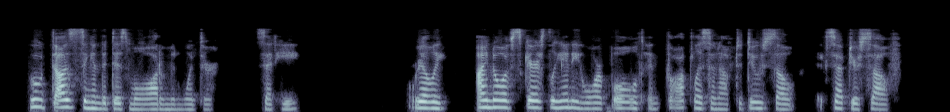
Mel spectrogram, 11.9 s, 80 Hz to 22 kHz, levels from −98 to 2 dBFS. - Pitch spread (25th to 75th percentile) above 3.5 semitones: Yes, average, 4.3 semitones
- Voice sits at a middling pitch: No, high, 200 Hz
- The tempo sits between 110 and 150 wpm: Yes, average, 140 wpm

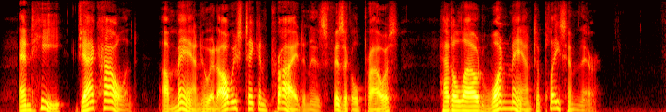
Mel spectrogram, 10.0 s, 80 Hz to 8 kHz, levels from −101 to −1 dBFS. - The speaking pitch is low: Yes, low, 115 Hz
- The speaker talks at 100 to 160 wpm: Yes, average, 140 wpm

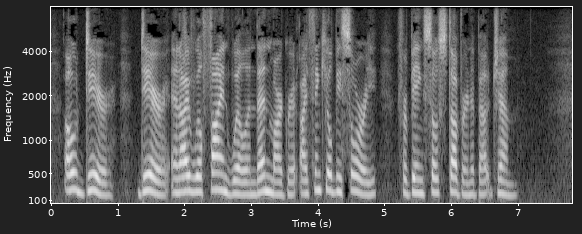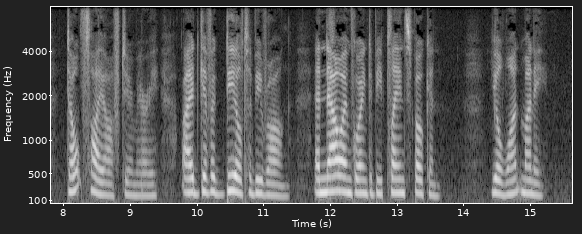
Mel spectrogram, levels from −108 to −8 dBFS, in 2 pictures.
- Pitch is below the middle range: No, high, 205 Hz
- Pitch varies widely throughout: No, average, 3.3 semitones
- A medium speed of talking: Yes, average, 175 wpm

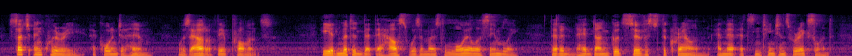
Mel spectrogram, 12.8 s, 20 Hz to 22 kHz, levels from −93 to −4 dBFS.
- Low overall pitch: Yes, low, 105 Hz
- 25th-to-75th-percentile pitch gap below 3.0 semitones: Yes, narrow, 2.5 semitones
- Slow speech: No, average, 165 wpm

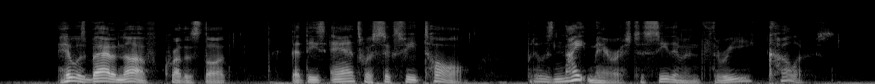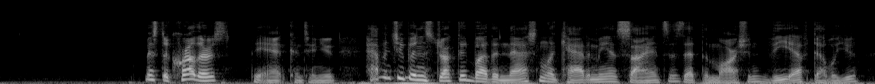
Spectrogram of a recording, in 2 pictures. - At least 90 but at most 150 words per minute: Yes, average, 145 wpm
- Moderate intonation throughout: No, wide, 7.9 semitones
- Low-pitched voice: Yes, low, 110 Hz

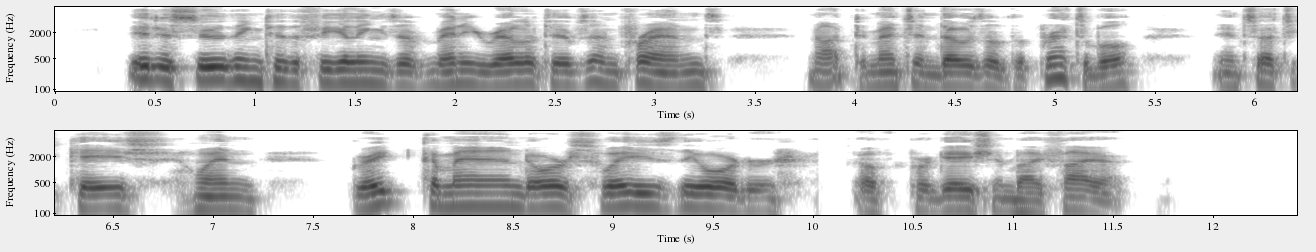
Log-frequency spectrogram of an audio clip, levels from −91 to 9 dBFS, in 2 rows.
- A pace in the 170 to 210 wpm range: No, average, 155 wpm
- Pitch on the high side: No, low, 130 Hz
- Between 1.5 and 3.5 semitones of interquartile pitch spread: Yes, average, 2.9 semitones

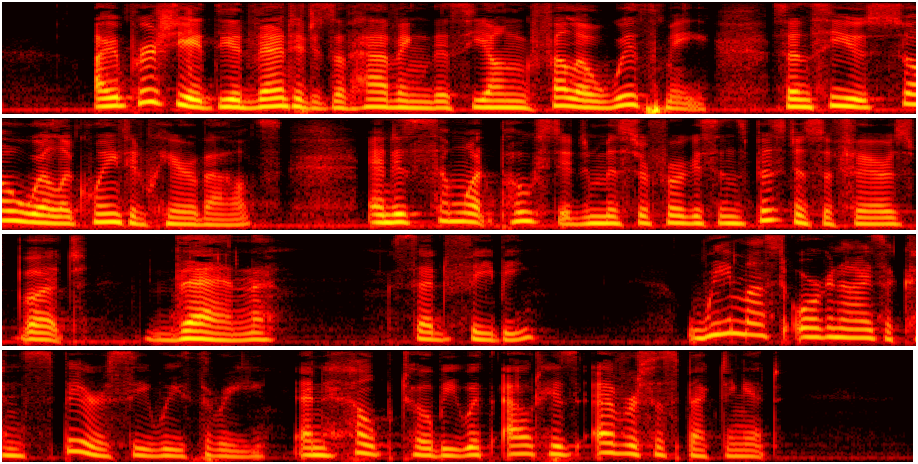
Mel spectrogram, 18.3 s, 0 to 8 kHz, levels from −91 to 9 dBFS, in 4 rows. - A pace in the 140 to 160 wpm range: Yes, average, 155 wpm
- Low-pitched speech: No, high, 190 Hz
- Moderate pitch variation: Yes, average, 4.4 semitones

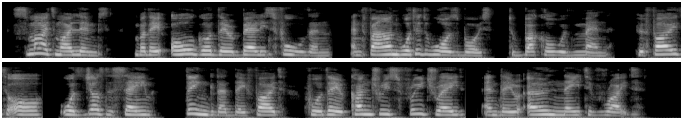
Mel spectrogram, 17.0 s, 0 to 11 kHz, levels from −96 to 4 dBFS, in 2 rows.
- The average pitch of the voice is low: No, high, 215 Hz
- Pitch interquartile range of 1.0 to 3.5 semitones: Yes, average, 2.9 semitones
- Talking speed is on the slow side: No, average, 150 wpm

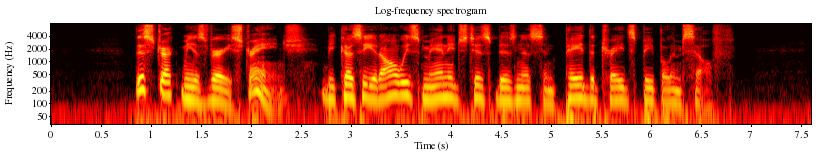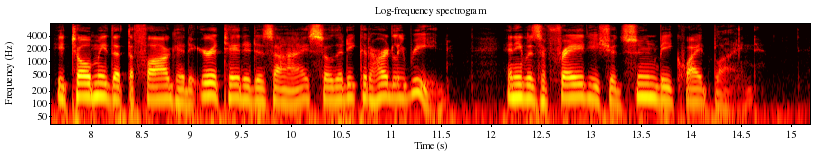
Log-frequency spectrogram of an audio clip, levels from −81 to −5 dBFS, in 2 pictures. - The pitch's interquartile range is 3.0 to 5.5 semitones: Yes, average, 3.4 semitones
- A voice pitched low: Yes, low, 130 Hz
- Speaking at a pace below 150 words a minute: No, average, 175 wpm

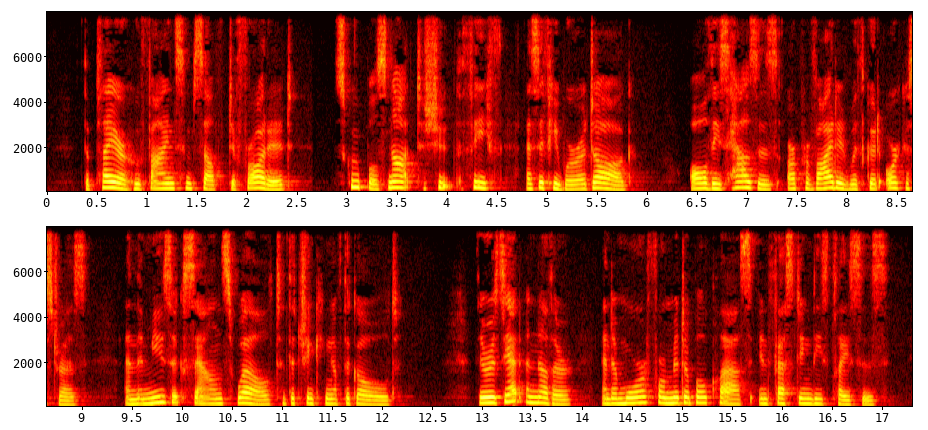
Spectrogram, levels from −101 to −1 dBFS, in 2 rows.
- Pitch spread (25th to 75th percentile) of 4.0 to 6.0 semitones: No, average, 3.3 semitones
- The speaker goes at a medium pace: Yes, average, 170 wpm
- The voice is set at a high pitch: Yes, high, 220 Hz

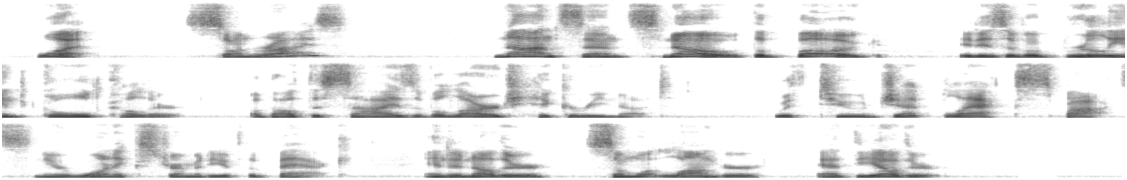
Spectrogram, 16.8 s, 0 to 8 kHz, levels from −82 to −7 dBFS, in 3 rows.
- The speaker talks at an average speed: No, slow, 125 wpm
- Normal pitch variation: No, wide, 7.6 semitones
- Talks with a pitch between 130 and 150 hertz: Yes, low, 135 Hz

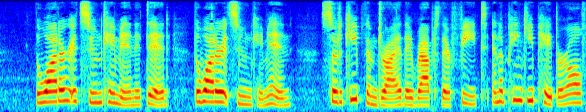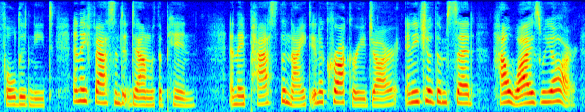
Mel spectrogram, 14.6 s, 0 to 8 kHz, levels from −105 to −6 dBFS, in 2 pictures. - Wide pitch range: Yes, wide, 6.3 semitones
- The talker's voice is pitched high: Yes, high, 240 Hz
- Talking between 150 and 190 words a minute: No, fast, 205 wpm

